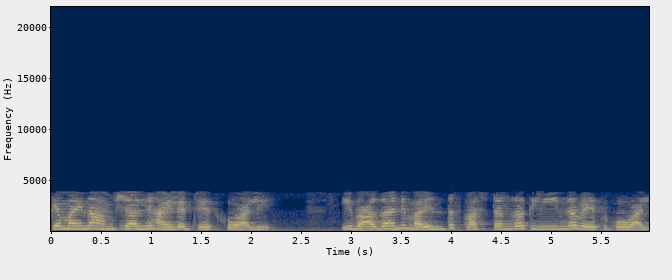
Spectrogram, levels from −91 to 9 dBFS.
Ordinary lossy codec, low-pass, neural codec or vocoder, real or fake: AAC, 16 kbps; 7.2 kHz; none; real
